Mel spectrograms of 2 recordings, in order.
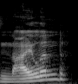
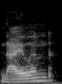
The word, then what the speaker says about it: Nylund: was written by Eric, I believe the way you say his name is Nylund, but it could be different. But for now, I'll be pronouncing it Eric Nylund.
